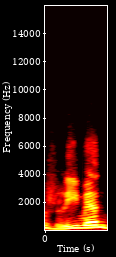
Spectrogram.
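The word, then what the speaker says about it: Riemann: রিম্যান বা রাইম্যান, এক একজন এক এক রকম উচ্চারণ করে, ম্যাথমেটিশিয়ান নাম, উনি জানবেন ওনার উচ্চারণ কি বেশ, তবে রিম্যান ইন্টিগ্রেশন বলে আমি বলছি।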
